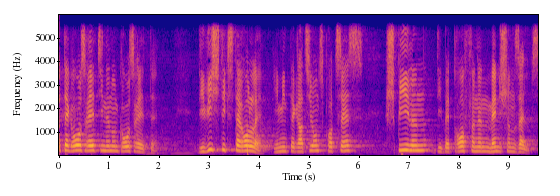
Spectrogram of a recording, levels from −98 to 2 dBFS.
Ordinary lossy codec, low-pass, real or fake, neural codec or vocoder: none; 5.4 kHz; real; none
